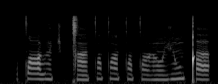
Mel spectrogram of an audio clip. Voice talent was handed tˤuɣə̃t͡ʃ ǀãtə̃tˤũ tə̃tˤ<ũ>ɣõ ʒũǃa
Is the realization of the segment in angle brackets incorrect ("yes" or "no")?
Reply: yes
